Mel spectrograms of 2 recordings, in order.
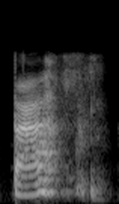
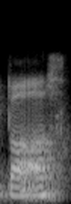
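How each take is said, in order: First: It is said in a northern English accent. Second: It is said in a London accent. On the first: "people up north say Bath" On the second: "because I'm from London, it'll be Bath"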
